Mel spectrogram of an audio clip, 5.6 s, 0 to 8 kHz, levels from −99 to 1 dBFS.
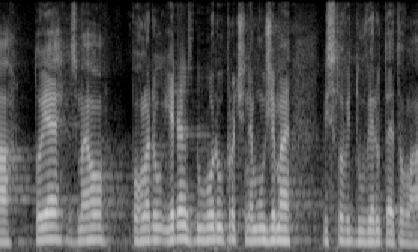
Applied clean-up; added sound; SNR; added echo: neural separator model SepFormer DNS4.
